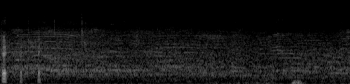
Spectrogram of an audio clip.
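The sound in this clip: A basketball is dribbled on the court during a girls' game, giving a few soft, low thumps, mostly near the start and one more near the end, faint beneath quiet talk and a hushed background.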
